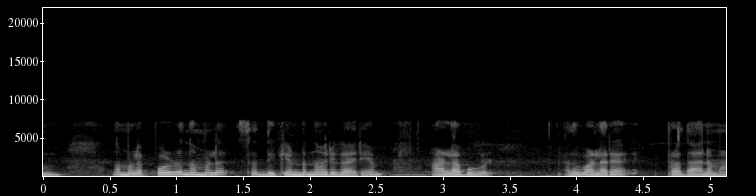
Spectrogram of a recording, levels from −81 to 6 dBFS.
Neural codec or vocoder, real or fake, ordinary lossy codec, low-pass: none; real; none; 7.2 kHz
